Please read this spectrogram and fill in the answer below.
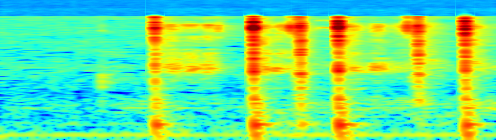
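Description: A pen writing by hand, faint: a few short scratchy strokes begin about three-quarters of a second in, as letters are written.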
